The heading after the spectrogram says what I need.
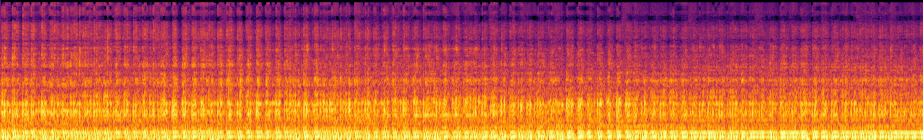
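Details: Carbureted outboard newly installed on a boat in place of a fuel-injected engine, test-run on a hose for a few minutes to check for overheating: even, steady throb with fast regular pulse, no misses, knocks or surging; runs normally.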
